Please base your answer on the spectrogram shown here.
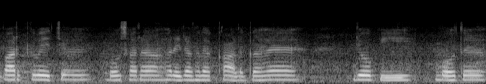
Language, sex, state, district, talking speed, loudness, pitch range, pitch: Punjabi, male, Punjab, Kapurthala, 160 wpm, -17 LUFS, 200-210 Hz, 210 Hz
